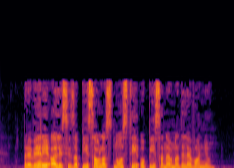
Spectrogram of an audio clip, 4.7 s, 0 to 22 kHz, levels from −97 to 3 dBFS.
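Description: MP3 compression throughout: nothing above 11.3 kHz and plainly watery, swirly speech, likely from an encoder starved of bits, which fits roughly 48 kbps.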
